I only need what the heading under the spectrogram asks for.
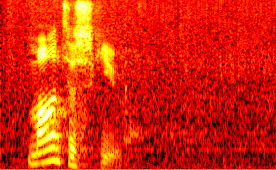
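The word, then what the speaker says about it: Montesquieu: Montescu, that's how you say it.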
